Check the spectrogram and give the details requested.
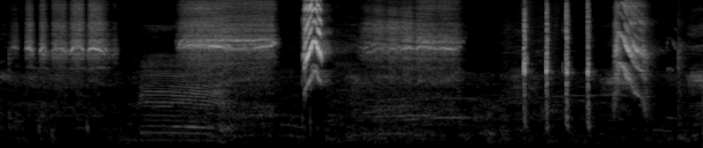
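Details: Angry parrots giving harsh, noisy screeches in long bursts, a low buzzy nasal stretch, a sharp whistled rise-and-fall note heard twice, and a quick run of four or five clicking snaps near the end.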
